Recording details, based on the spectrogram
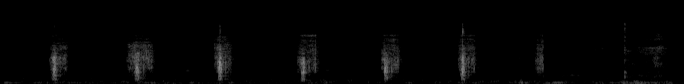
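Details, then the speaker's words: Korotkoff sounds, phase 3, during blood pressure measurement: crackling sounds disappear and crisp, loud tapping repeats regularly, about 72 per minute. "Al iniciar el sonido Corotkov número 3 desaparecen los crujidos y suena un golpeteo fuerte."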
